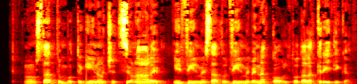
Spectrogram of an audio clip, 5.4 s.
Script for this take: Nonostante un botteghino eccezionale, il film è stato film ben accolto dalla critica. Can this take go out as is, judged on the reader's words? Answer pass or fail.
pass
